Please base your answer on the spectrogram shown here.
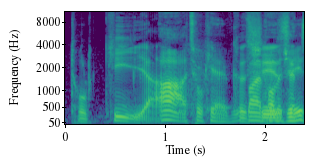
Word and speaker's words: tortilla: I used to say tortilla as well. It is spelled that way, but it's actually pronounced torquilla.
